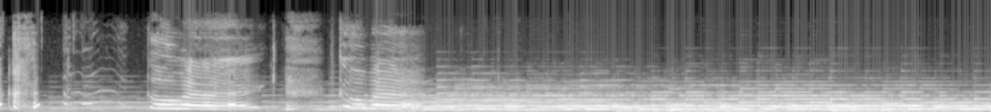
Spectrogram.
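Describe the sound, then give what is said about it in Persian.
Crying and sobbing as a sound effect: a string of wavering, whimpering wails with sliding pitch for about four seconds, then giving way to a sustained, steady tonal drone that continues to the end. “از شدت ناراحتی زد زیر گریه و گفت من دیگه نمیتونم.”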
